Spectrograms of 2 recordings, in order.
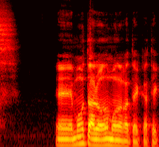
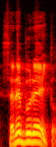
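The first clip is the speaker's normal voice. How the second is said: "セレブレイト" with even Japanese syllables; katakana English; 10 semitones higher, 4 dB louder than usual. Shown as a demonstration. Teacher citing the familiar word, katakana English pronunciation. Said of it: "セレブレイトってもうなんかね".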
